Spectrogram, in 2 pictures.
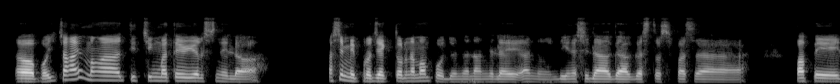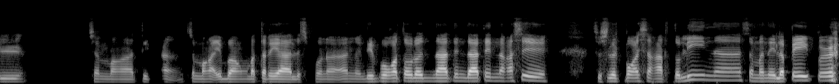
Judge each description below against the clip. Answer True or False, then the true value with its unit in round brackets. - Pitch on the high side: False (145 Hz)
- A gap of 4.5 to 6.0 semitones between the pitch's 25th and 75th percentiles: False (4.0 semitones)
